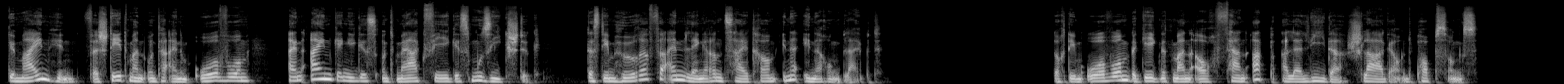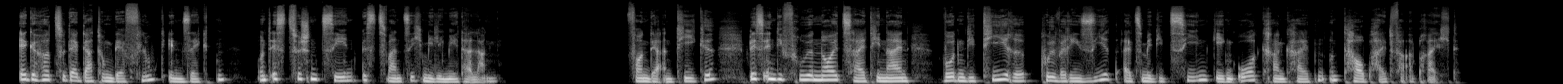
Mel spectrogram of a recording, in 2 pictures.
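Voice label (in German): Kommentar, Freundlich; Ohrwurm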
